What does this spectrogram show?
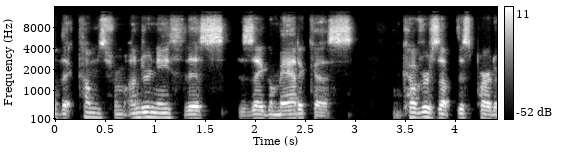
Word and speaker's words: zygomaticus: this has a really cool name it's the zygomaticus z-y-g-o-m-a-t-i-c-u-s the zygomaticus so the zygomatic head of the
